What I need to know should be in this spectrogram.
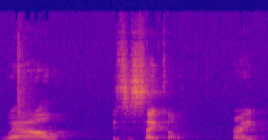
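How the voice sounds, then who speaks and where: Reading to children at library story time, a woman uses a fairly low, slightly bright voice that's completely flat and slow. She's still playful and informal, making chatty asides and checking in with "right?", and the distant mic gives a roomy sound with faint background noise.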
